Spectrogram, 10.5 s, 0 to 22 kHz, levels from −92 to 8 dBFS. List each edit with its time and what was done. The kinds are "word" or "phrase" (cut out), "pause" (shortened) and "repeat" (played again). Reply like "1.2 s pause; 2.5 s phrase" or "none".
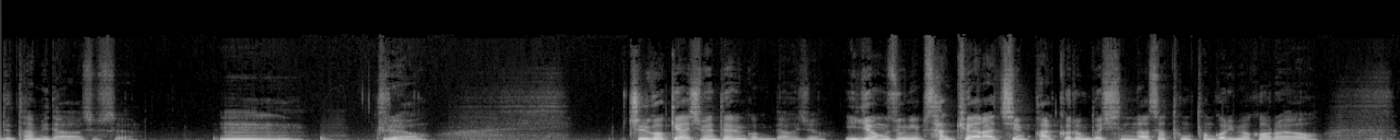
none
